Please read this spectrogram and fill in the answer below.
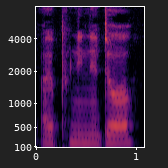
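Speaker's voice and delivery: ordinary delivery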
